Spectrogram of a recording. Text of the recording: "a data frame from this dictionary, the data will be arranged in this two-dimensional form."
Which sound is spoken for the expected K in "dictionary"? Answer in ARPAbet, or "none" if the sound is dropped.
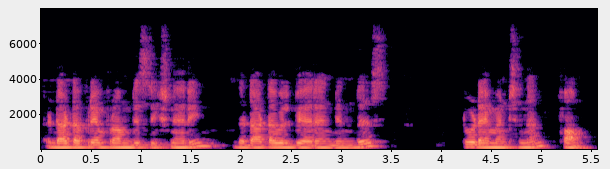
K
